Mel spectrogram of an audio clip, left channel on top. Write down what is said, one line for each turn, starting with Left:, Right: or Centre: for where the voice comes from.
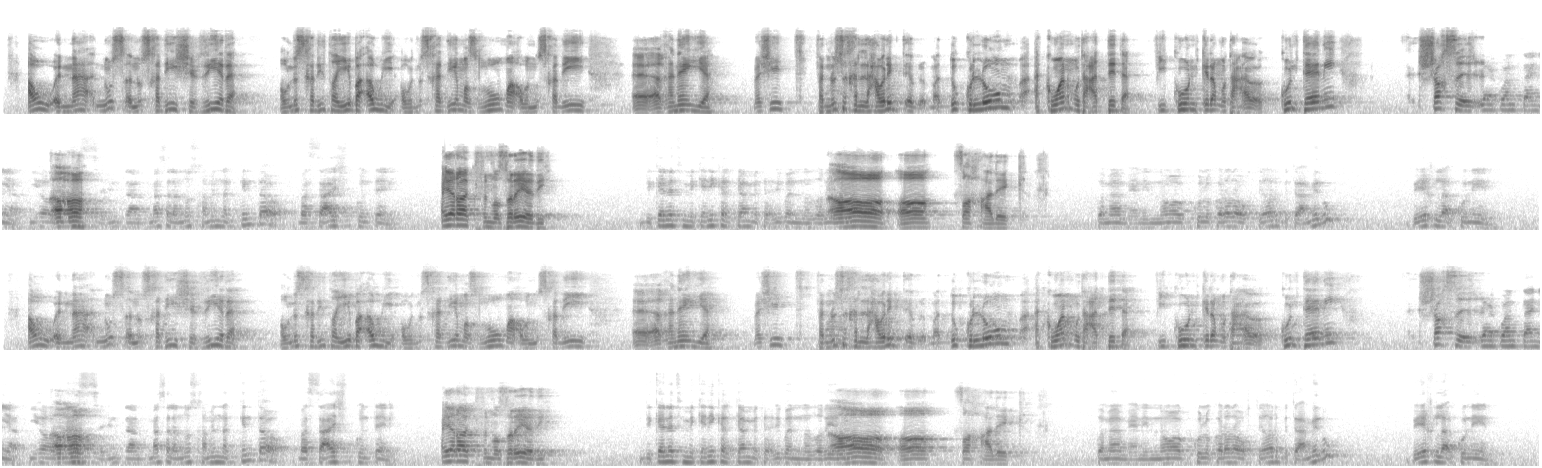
Left: او انها نسخة النسخة دي شريرة او النسخة دي طيبة قوي او النسخة دي مظلومة او النسخة دي آه، غنية ماشي فالنسخ
Right: اه
Left: اللي حواليك د- دول كلهم اكوان متعددة في كون كده متع...
Right: اه
Left: كون تاني الشخص اه,
Right: في أكوان تانية فيها
Left: آه.
Right: ناس
Left: آه.
Right: أنت مثلا نسخة منك أنت بس عايش في كون تاني
Left: ايه رأيك في النظرية دي
Right: دي كانت في ميكانيكا الكم تقريبا النظرية
Left: اه
Right: دي
Left: اه صح عليك
Right: تمام يعني إن هو كل قرار أو اختيار بتعمله بيخلق كونين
